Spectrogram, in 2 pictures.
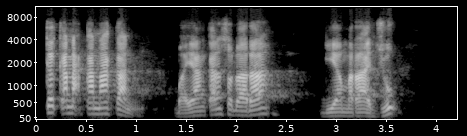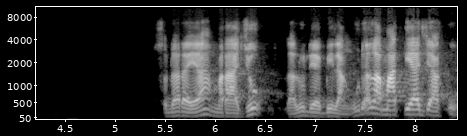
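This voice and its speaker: A middle-aged man delivers a sermon in a bright, animated preaching voice. His pitch rises for emphasis and falls low on the asides. The church recording sounds dull and lo-fi. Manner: animated preaching, often drops low on "Saudara". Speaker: pastor.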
